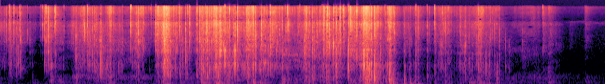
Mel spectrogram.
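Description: Foil trading-card pack wrapper crinkling as it is torn open and handled, in irregular crackly bursts that die away about five seconds in.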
